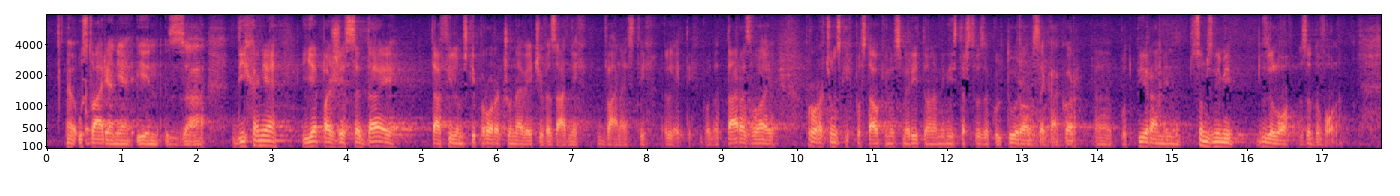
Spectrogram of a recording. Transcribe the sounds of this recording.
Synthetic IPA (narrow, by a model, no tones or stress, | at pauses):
ust̪ʋaːɾjanjɛʔinzad̪iːxanjɛjɛpaʒesɛd̪ajt̪afilmskipɾoɾat͡ʃunːajʋet͡ʃiʋəza̰d̪nʲix | d̪ʋa̰ːna̰jst̪ix | lḛːt̪ixt̪koːd̪at̪aɾazʋɔːjpɾoɾat͡ʃunskixpɔst̪aːwkinusmɛɾiːt̪ɛwnaminiːst̪əɾst̪ʋuzakult̪uːɾɔwsɛ̰ka̰kɔɾpɔt̪piːɾaminsəmznimizɛlozad̪ɔʋo̰ːlə̰n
